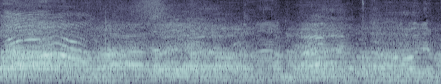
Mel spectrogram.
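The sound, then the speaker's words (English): A gathering loudly recites salawat in unison during a religious talk, many voices chanting together in swelling waves at steady volume. “So inshallah, we'll proceed if you send a loud salawat.”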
